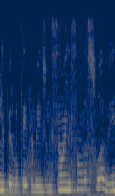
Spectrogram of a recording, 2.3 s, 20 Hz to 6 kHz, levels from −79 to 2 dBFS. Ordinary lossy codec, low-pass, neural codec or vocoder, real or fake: none; 5.4 kHz; none; real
